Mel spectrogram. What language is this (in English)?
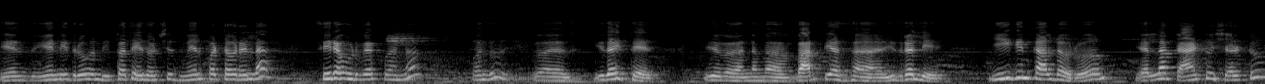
Kannada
